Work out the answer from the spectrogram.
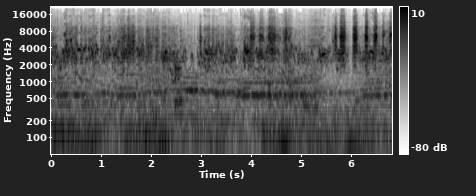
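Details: Australian budgies in an aviary colony chatter nonstop, a dense wash of high squeaky chirps and warbles, with a faint steady low hum beneath.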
